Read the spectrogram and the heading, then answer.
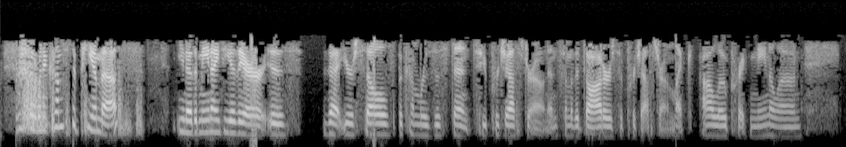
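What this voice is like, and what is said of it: Hoarse voice. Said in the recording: “You can hear my low thyroid today. ... you can have a hoarse voice. You can hear it in me sometimes.”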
